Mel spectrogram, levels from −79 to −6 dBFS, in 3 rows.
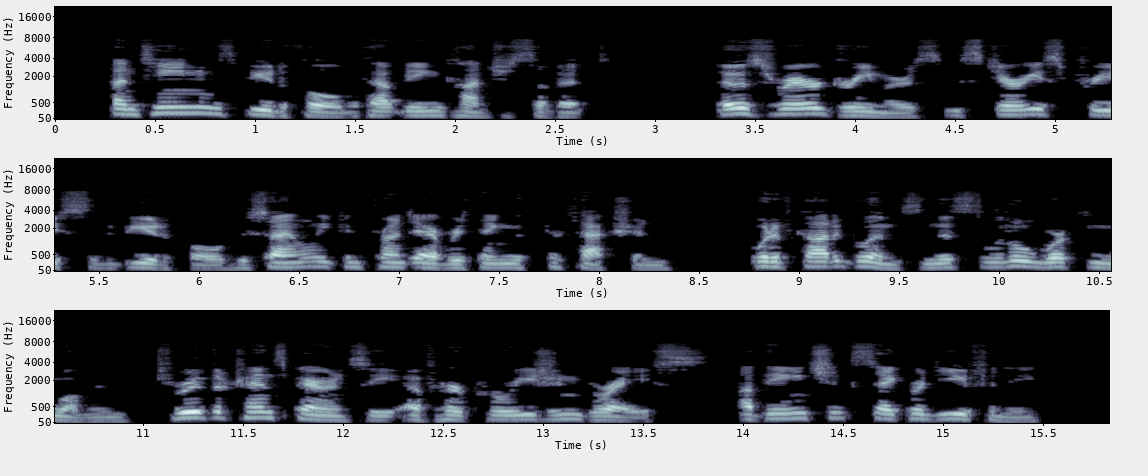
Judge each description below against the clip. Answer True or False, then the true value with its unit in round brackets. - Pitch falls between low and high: False (120 Hz)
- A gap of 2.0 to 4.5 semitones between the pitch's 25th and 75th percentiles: False (4.9 semitones)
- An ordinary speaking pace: True (170 wpm)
